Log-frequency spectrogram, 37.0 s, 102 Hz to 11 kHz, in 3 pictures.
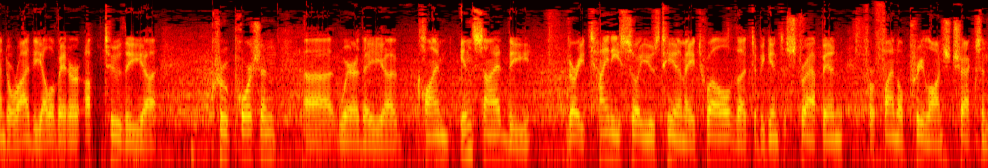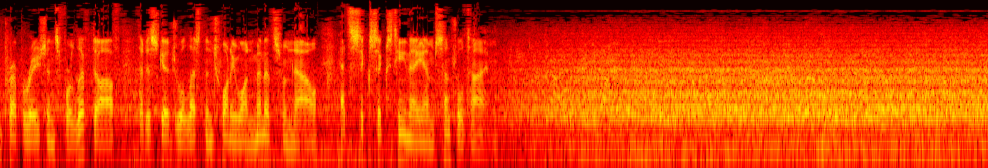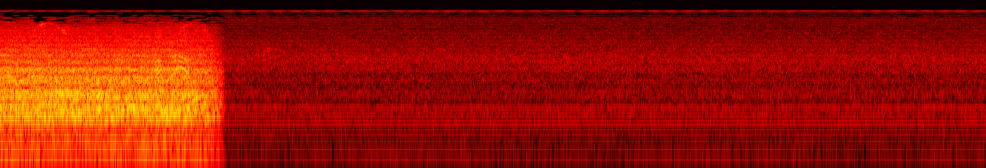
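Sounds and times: faint electrical hum: 0.0s - 37.0s
loud rushing noise: 1.6s - 15.0s, 18.0s - 27.5s.

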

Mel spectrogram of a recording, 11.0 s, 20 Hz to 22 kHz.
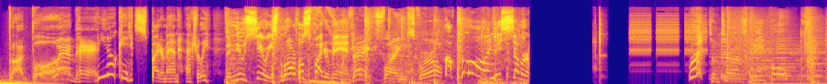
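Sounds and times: alarm clock beeping: 8.4s - 9.5s.

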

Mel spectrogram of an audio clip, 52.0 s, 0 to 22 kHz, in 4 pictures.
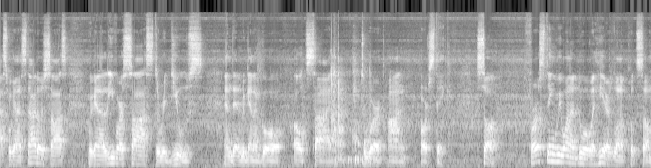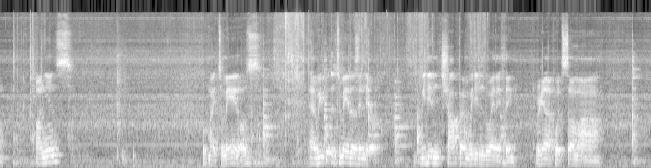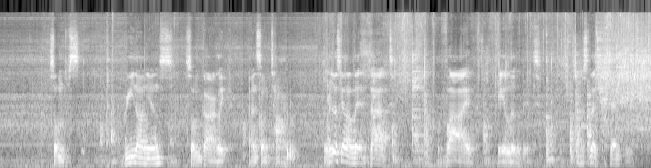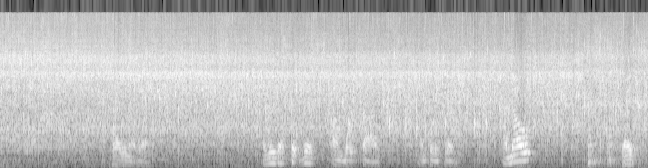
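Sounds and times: onions sizzling in oil: 18.1s - 23.4s, 29.2s - 52.0s.

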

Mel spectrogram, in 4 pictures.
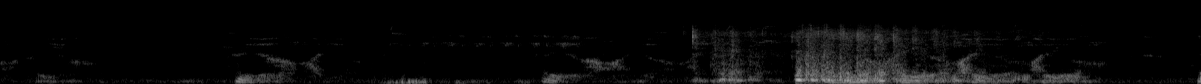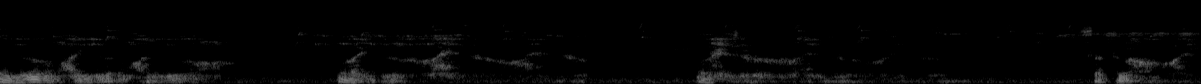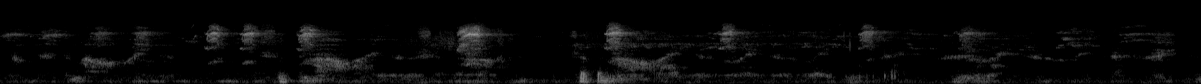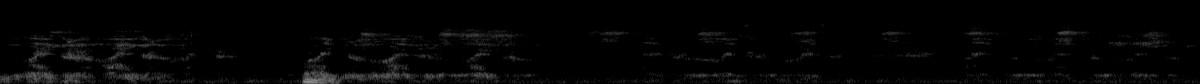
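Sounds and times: birds chirping and calling: 1.6s - 48.0s.

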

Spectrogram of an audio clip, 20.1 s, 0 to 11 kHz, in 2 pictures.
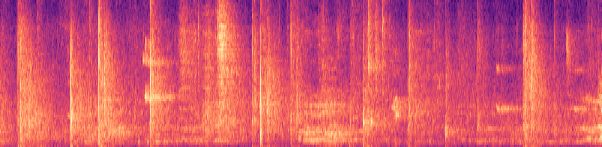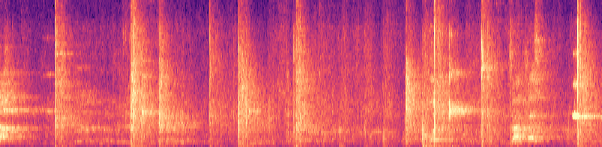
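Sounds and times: players' voices: 0.0s - 20.0s.

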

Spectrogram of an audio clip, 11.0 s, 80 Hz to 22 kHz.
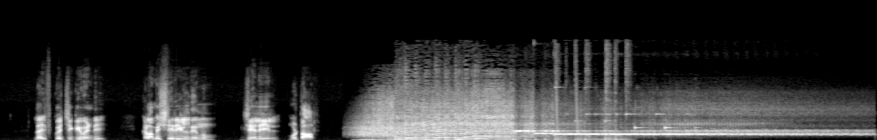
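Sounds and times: held high synth tone: 4.6s - 10.9s
electronic jingle beat: 4.9s - 8.8s.

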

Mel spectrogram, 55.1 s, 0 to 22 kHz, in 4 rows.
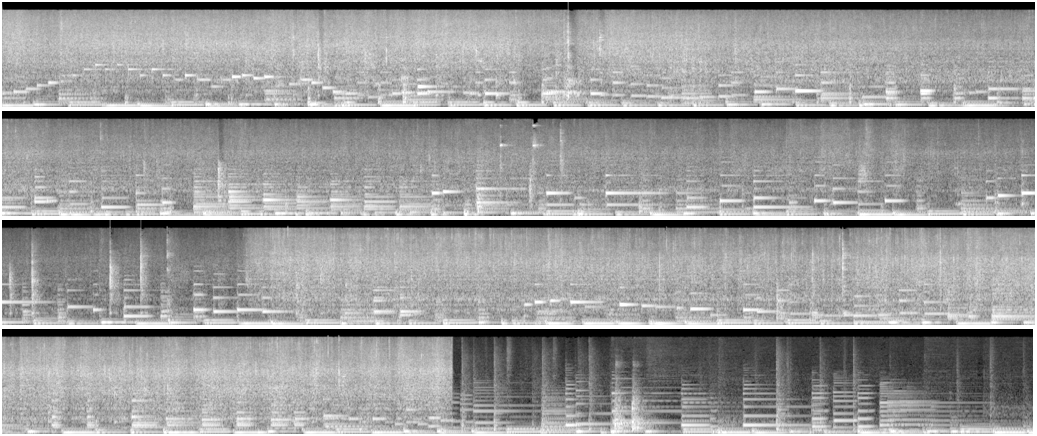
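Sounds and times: oil sizzling in a frying pan: 0.0s - 47.4s
background music: 0.0s - 55.0s.

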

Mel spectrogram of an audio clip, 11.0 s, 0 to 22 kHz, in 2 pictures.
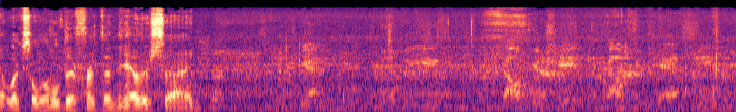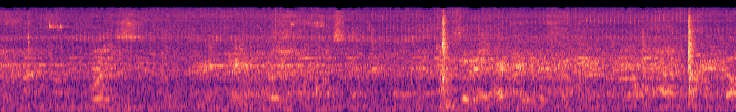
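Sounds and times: faint background chatter: 0.0s - 11.0s
steady outdoor hum: 0.0s - 11.0s.

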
